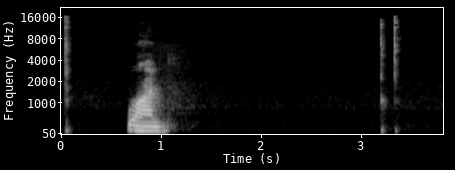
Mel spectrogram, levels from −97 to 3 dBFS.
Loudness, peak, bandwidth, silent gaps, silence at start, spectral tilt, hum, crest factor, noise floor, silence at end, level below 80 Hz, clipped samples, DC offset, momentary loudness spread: -25 LUFS; -8 dBFS; 15 kHz; none; 0.05 s; -6 dB/octave; none; 24 dB; -87 dBFS; 0.45 s; -74 dBFS; under 0.1%; under 0.1%; 25 LU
